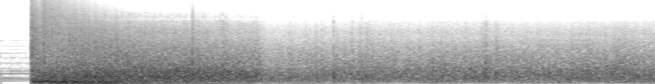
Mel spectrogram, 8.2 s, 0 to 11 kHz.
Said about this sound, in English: At 6.07 p.m., roughly 20 minutes after the fire was first reported, a huge explosion of pyrotechnics went up in a ball of brightly sparkled fire.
